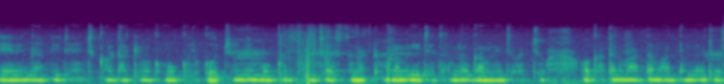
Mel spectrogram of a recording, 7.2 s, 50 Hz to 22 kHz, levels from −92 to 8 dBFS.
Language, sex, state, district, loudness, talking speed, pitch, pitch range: Telugu, female, Telangana, Nalgonda, -15 LUFS, 130 wpm, 195 Hz, 190-200 Hz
